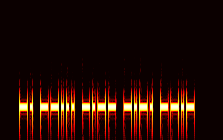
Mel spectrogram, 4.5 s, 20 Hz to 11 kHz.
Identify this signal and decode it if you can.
Morse code, heard as a keyed tone, about 23 wpm, 700 Hz. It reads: N7YCQ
